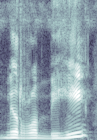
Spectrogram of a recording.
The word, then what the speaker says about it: من ربه: হা খরা জির হি মির রব্বিহি অকফের চিহ্ন আছে আমরা এখানে অকফ করব হা সাকিন হবে উচ্চারণ হবে মির রব্বিহি এই হায়ের টানটা বাদ পড়ে যাবে এটা সাকিন হওয়ার কারণে একসাথে পড়ে শোনাচ্ছি وقالوا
